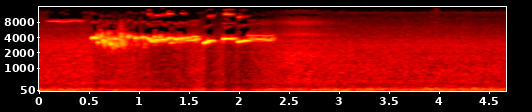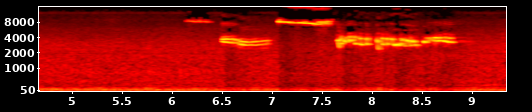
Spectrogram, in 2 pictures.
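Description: european robin singing

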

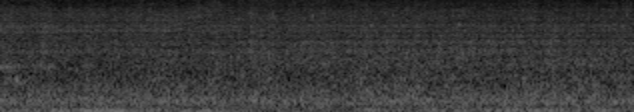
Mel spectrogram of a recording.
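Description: flowing river water

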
